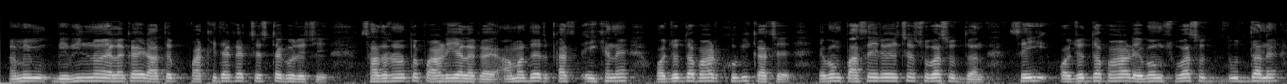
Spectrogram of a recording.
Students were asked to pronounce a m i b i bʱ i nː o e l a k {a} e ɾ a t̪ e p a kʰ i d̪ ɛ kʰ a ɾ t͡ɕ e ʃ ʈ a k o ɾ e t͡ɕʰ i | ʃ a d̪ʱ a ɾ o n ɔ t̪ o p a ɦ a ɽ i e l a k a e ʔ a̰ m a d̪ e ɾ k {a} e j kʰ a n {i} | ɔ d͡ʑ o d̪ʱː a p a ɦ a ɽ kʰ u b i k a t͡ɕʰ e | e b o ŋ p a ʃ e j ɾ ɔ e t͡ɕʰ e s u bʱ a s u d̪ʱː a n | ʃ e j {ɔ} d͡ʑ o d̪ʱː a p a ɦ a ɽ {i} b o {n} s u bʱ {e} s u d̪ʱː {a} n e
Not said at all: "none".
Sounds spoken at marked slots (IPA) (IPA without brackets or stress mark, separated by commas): a, a, e, ɔ, e, ŋ, a, a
